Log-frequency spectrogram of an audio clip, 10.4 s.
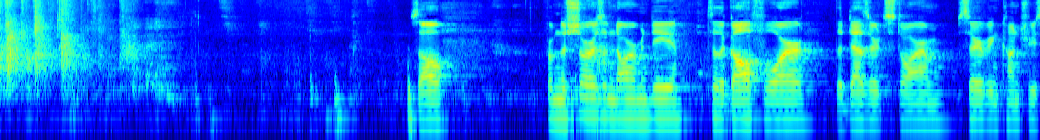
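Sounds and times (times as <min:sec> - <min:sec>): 
room of people applauding veterans: 0:00.0 - 0:01.8
speech: 0:04.1 - 0:04.6, 0:05.5 - 0:10.3.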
